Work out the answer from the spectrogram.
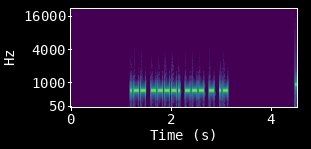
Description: Morse code, heard as a keyed tone, about 36 wpm, 700 Hz. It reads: W9OTA
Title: USA Call Signs - 5 Characters - 4x Character Spacing - 35wpm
